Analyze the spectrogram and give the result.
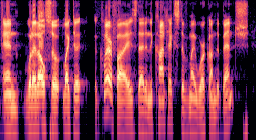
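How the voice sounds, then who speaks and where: Answering questions in formal testimony as a nominee for a judgeship, a man with a lowish voice chooses his words carefully. He stammers and halts, sounding hesitant throughout.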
